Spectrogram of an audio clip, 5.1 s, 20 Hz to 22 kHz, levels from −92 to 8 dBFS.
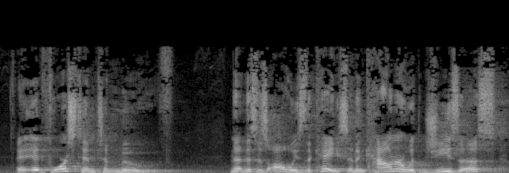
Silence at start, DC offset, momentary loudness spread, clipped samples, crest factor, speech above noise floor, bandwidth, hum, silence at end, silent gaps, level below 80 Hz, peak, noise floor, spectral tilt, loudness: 0.15 s; under 0.1%; 6 LU; under 0.1%; 16 dB; 30 dB; 16.5 kHz; none; 0 s; none; -62 dBFS; -6 dBFS; -51 dBFS; -3.5 dB/octave; -21 LUFS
